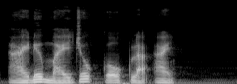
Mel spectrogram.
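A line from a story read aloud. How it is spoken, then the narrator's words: Harsh old ghostly woman. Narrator (Vietnamese): hồn ma bà lão gằn giọng nói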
